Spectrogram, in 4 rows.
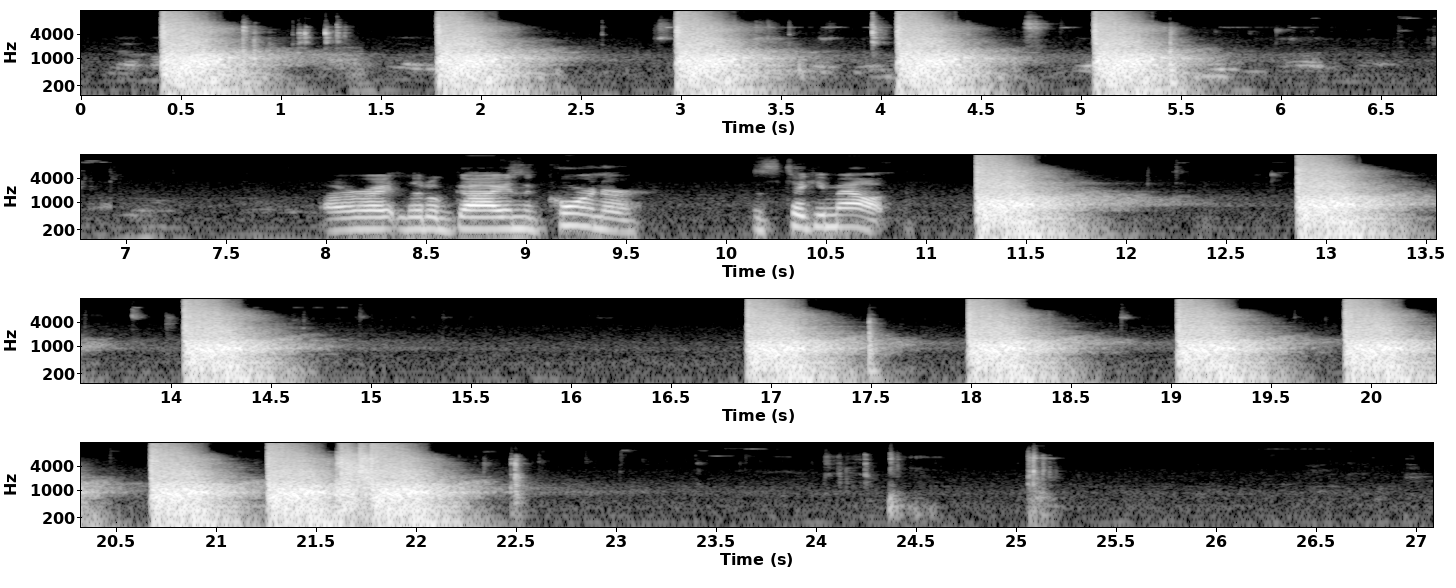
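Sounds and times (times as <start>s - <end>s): pistol shots: 0.4s - 1.2s, 1.8s - 5.8s, 11.2s - 12.1s, 12.8s - 14.8s, 16.9s - 22.5s.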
